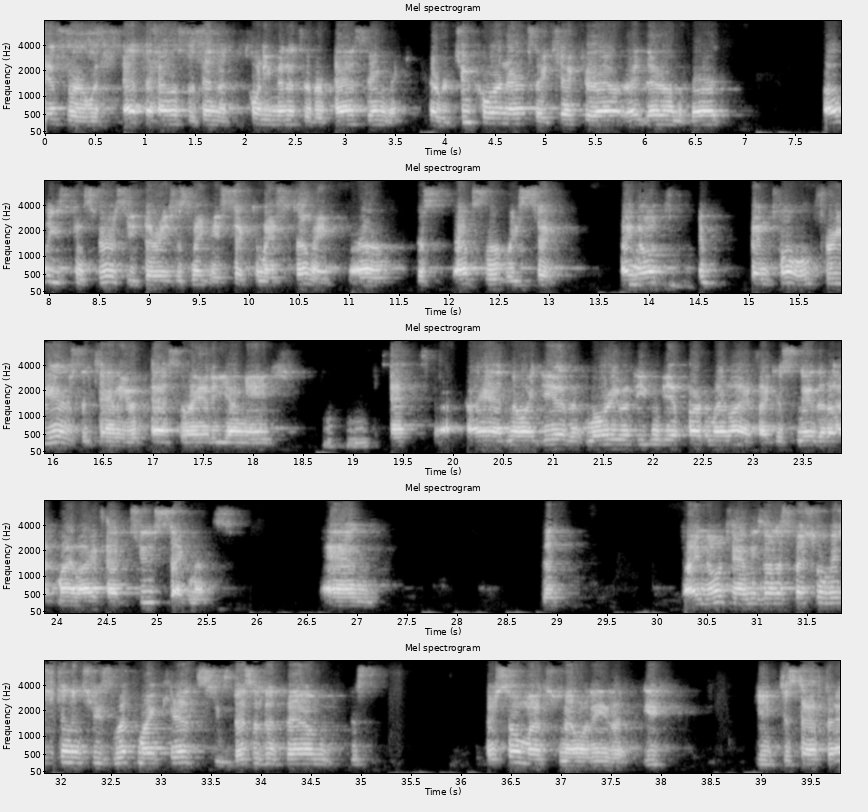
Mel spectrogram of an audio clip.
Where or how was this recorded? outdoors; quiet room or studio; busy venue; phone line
phone line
